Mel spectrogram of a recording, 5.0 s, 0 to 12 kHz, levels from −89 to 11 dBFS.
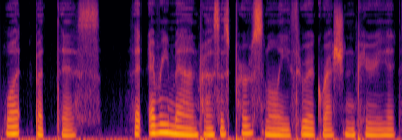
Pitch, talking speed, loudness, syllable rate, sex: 155 Hz, 145 wpm, -18 LUFS, 4.9 syllables/s, female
